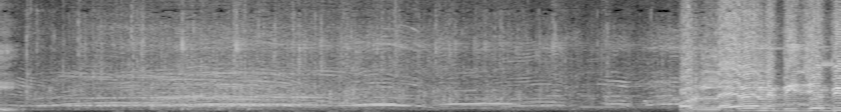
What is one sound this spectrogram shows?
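A large crowd chants and cheers outdoors.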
